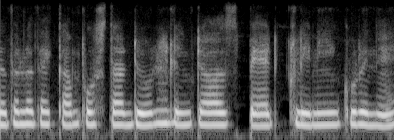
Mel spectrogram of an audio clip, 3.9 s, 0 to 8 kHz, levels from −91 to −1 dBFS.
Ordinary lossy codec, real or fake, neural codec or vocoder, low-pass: Opus, 32 kbps; real; none; 7.2 kHz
